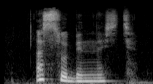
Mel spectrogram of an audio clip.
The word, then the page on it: особенность: /ɐˈsobʲɪnːəsʲtʲ/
